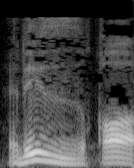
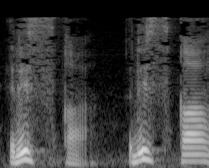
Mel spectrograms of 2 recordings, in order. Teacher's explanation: الزاي يا أختنا الكريمة حرف مجهور وليس مهموس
